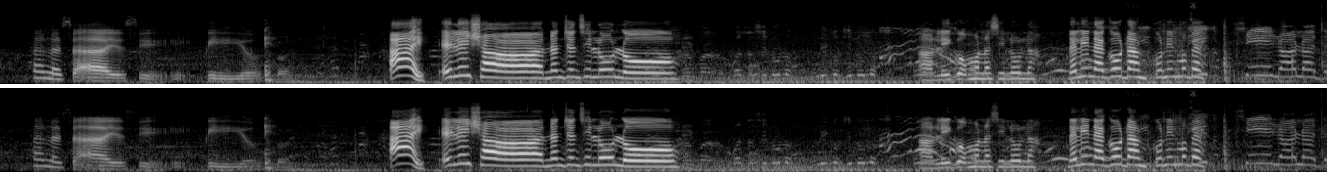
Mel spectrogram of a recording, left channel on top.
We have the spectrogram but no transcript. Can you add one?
Hala sa ayos si Pio. Ay! Elisha! Nandyan si Lolo. Ligo mo na si Lola. Dali na, go down. Kunin mo ba? Si Lola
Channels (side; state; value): both; normal; correlation 0.72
